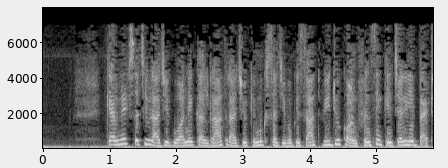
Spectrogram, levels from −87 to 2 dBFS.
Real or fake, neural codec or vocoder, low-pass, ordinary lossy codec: real; none; none; none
